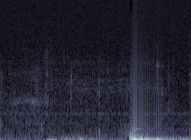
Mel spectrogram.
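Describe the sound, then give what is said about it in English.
Chewing toast-and-marmalade flavoured milk chocolate containing crunchy toasted pieces, with soft, muffled crunches, ending in a louder, denser bite near the end; no one speaks. “It's got a nice orangey tang with that little crunch.”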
